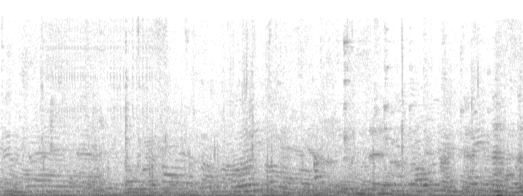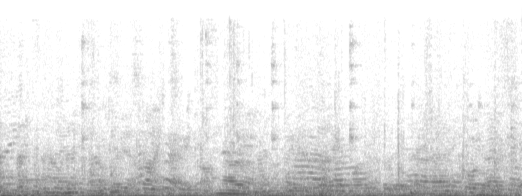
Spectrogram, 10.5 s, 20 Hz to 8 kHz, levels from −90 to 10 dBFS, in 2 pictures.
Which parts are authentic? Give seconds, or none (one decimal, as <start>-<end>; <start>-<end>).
0.0-10.5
